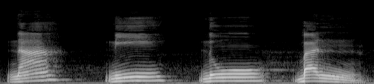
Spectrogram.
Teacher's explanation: Ujung lidah menempel ke langit-langit atas ya. Dan sifatnya tipis.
